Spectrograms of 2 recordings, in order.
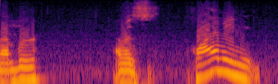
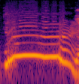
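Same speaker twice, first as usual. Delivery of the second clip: very high, drawn-out shocked cry; shocked dude. Retold or imitated. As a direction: gasp it out seeing the wound to the bone. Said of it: "I couldn't even talk".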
